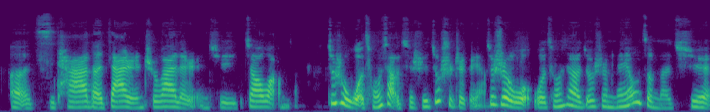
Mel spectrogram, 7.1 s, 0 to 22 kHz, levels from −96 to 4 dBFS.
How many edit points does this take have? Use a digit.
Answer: 2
